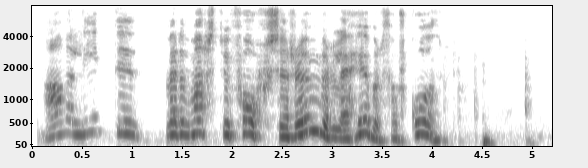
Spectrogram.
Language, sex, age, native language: Icelandic, female, 60-69, Icelandic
